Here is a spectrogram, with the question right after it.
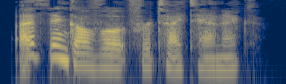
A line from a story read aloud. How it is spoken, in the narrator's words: he said blandly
